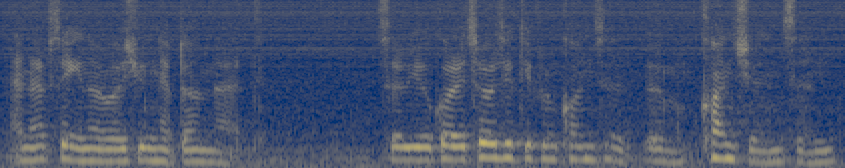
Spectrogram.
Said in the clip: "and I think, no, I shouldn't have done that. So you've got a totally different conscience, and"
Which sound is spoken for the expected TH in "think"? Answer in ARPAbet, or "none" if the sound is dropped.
S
